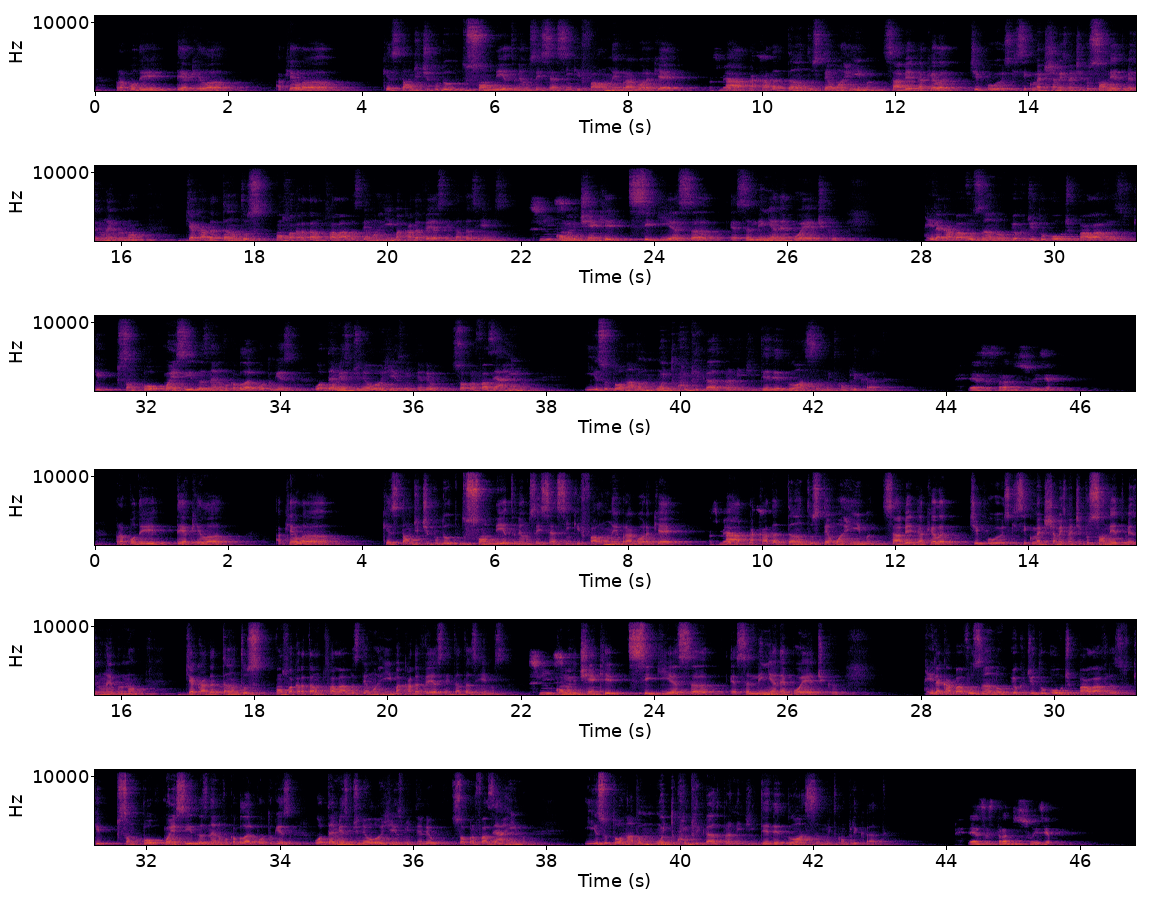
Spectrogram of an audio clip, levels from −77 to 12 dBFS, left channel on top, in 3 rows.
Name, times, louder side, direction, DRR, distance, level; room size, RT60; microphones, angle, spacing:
voice 1, 0.3-2.0 2.7-3.6 4.3-8.8 9.5-12.9 13.1-16.6 17.0-21.7 22.5-27.2 28.1-37.7 38.6-43.1, right 2 dB, 30° right, 3 dB, 0.8 m, -28 dB
voice 2, 9.2-10.0 12.4-12.5 16.9-17.2 22.1-23.0 44.1-45.6, right 5 dB, 60° right, 5 dB, 0.4 m, -31 dB
5.4 x 5.2 x 6.5 m, 1.3 s
head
